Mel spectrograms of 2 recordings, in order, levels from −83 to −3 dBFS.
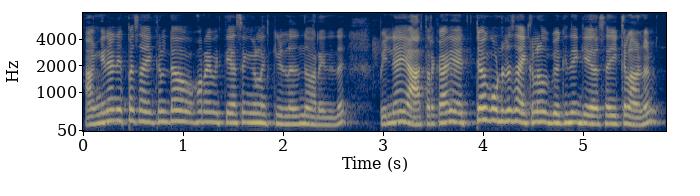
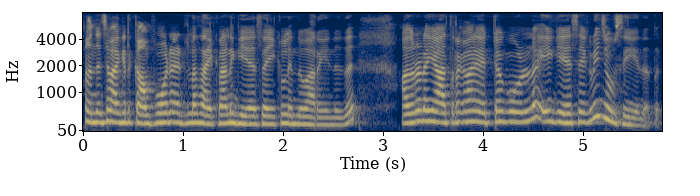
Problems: none marked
